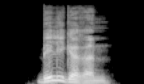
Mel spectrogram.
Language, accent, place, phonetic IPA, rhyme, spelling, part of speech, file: German, Germany, Berlin, [ˈbɪlɪɡəʁəm], -ɪlɪɡəʁəm, billigerem, adjective, De-billigerem.ogg
- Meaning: strong dative masculine/neuter singular comparative degree of billig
